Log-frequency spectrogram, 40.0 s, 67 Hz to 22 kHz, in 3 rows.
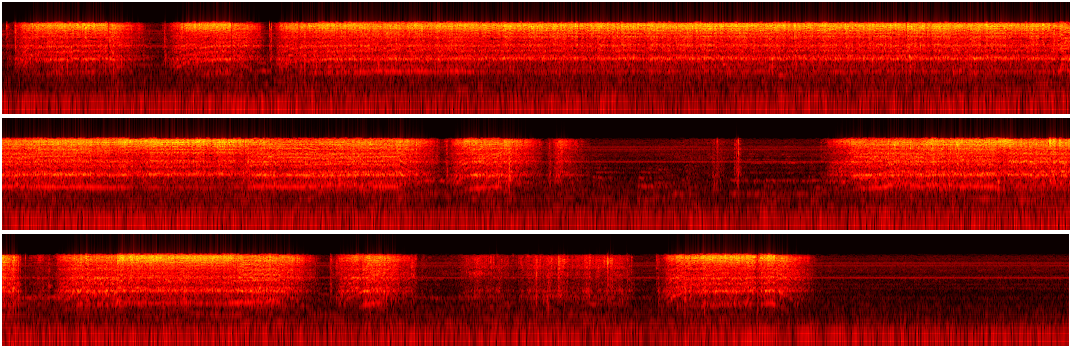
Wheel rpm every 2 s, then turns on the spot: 90, 80, 160, 160, 160, 160, 160, 160, 160, 70, 0, 20, 150, 110, 160, 60, 10, 70, 40, 0.
32-34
